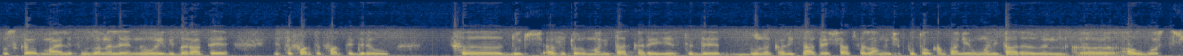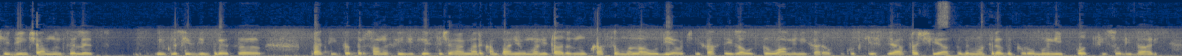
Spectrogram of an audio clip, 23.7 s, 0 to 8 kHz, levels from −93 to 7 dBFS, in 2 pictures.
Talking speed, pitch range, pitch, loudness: 190 wpm, 95-110 Hz, 100 Hz, -17 LUFS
